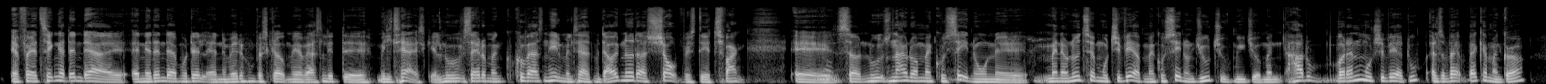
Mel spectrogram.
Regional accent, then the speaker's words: Horsens, Central Denmark Region, Denmark; now in Copenhagen, Denmark; jeg er opvokset i Horsens

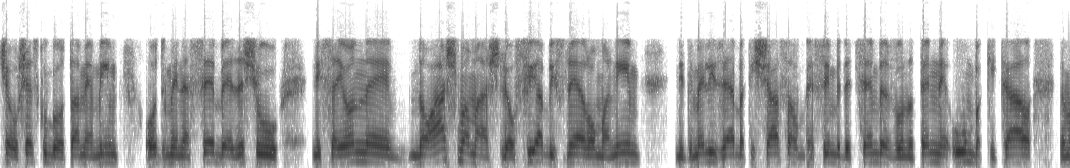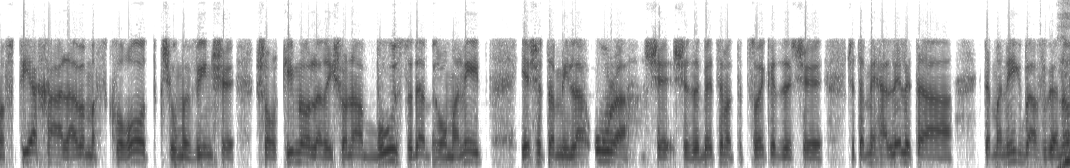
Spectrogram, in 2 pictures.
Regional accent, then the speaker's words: Baia Mare, Maramureș County, Romania; moved away; בעיר שבה אני גדלתי, בבעיימר

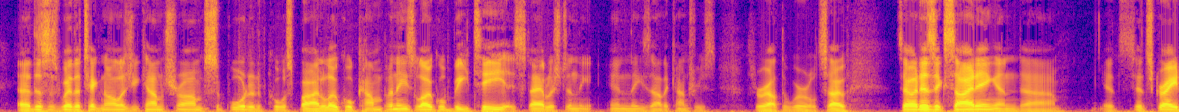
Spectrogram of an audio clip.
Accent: New Zealand; moved away as an adult; also born or lived in United States; now in Pittsburgh, United States; originally I'm from New Zealand

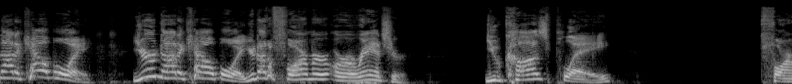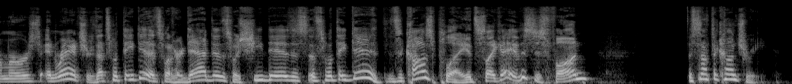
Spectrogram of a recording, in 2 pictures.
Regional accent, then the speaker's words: Texas, United States; I'm from Texas.

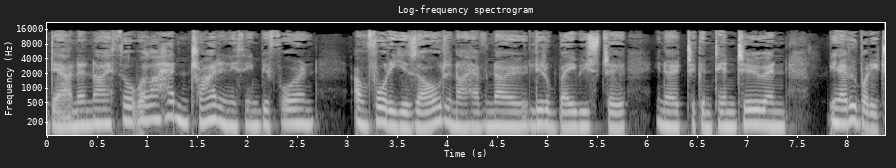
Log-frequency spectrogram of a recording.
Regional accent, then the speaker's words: Melbourne, Victoria, Australia; moved away as an adult; now in Gold Coast, Australia; I grew up in Melbourne, in Victoria, and moved to the Gold Coast. It's been 18 years now.

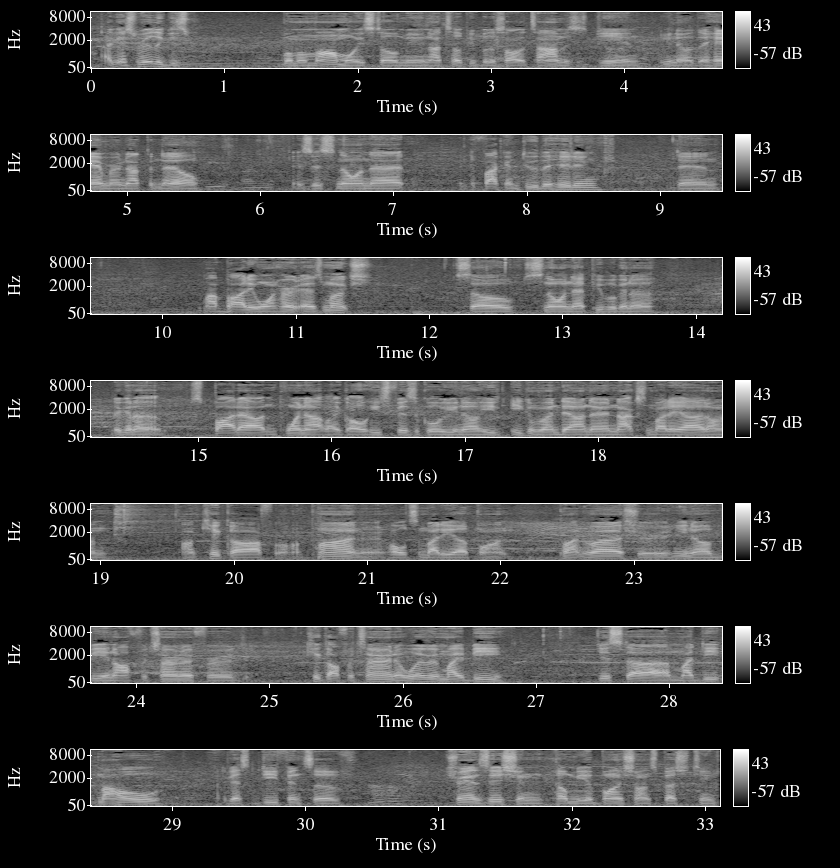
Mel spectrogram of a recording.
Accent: Texas, United States; And you know, I'm coming from Texas, you know, barbecue over there

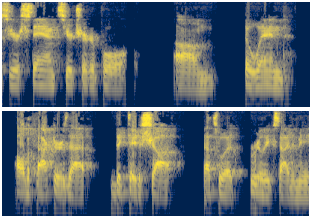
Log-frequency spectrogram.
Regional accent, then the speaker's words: Orange County, California, United States; I grew up in Orange County

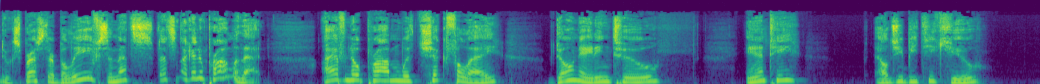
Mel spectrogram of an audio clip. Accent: Baltimore, Maryland, United States; I was raised in Baltimore.

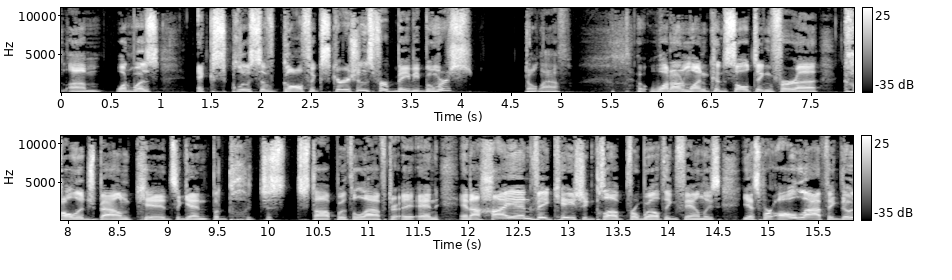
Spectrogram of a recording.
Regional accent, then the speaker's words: Bay Area, California, United States; now in San Diego, United States; I'm from the Bay Area.

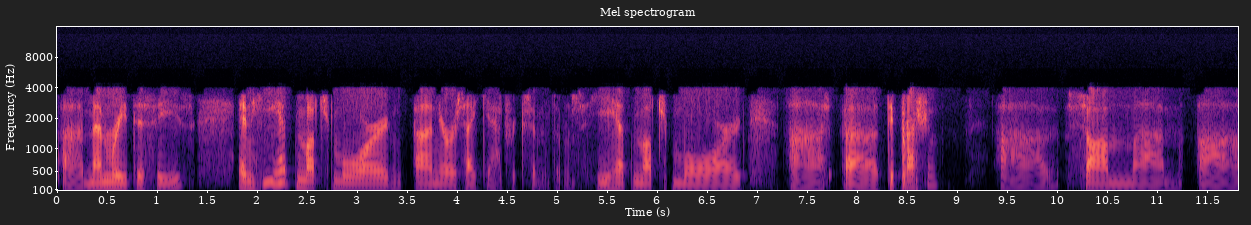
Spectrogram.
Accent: Iceland; moved away; I'm originally from Iceland, so my parents lived there

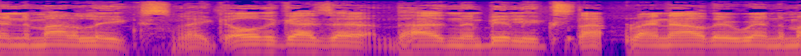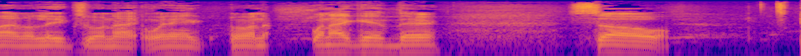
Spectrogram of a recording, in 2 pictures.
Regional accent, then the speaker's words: Dominican Republic; English is a second language; moved away as an adult; now in United States; I grew up in the Dominican

